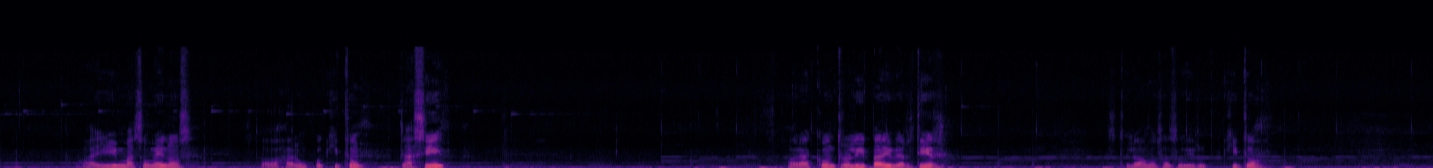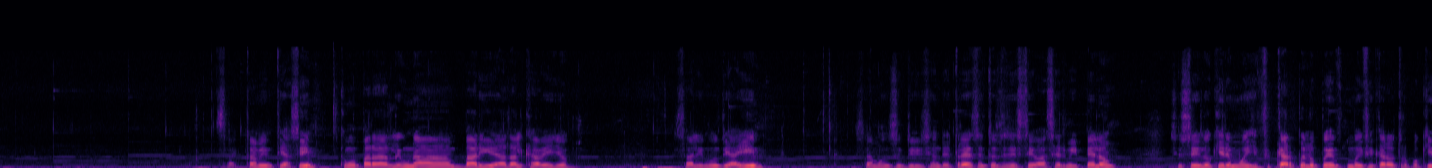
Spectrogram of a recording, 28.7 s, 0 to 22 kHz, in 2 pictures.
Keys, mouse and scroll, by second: 0.1-1.4 middle drag, 1.6-2.0 scroll down 1, 2.0 middle click, 2.3-3.7 drag, 2.3 scroll up 1, 4.1-6.9 middle drag, 7.1-8.1 scroll up 1, 8.5 ctrl+i, 9.9 middle click, 10.9 click, 11.2-12.4 drag, 12.8-16.2 middle drag, 16.6 click, 17.1 middle click, 17.7-18.8 scroll down 2, 18.1-19.8 middle drag, 20.8 Tab, 21.3-21.8 middle drag, 22.9-26.7 middle drag, 27.2-28.6 middle drag.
